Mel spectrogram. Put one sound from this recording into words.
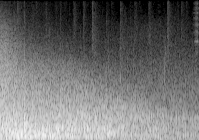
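Shells explode with dull thuds.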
